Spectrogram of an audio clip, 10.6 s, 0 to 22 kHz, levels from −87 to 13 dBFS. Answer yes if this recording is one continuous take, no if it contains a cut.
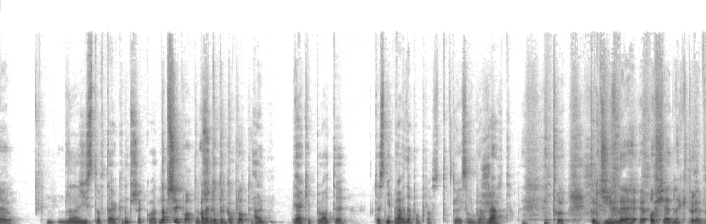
yes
